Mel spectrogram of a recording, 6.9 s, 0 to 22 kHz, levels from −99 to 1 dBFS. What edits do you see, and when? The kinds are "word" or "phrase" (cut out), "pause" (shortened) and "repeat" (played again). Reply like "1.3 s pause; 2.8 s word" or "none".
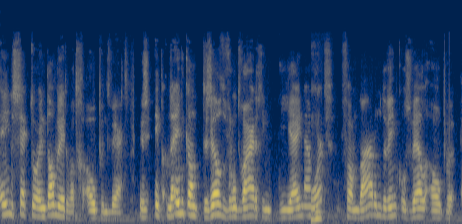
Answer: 1.0 s phrase; 2.0 s pause; 2.4 s word; 4.1 s word; 4.7 s phrase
